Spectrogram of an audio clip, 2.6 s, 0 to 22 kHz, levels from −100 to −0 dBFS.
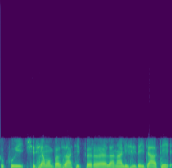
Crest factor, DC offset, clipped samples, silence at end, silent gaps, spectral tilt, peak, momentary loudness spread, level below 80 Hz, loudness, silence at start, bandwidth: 16 dB; under 0.1%; under 0.1%; 0 s; none; -4.5 dB/octave; -6 dBFS; 3 LU; -58 dBFS; -23 LUFS; 0 s; 4.1 kHz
